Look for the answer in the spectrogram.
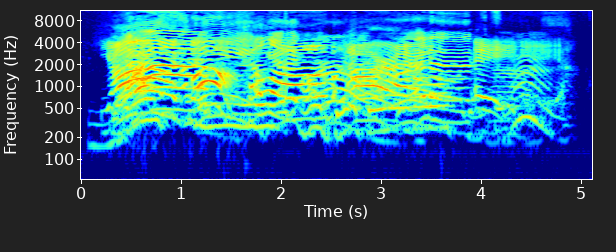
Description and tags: Cheer 4 yas kween get it girl
Small audience cheering with a "yas kween" attitude.
audience, cheer, crowd, group, studio, theater, theatre, yaskween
